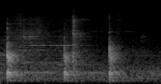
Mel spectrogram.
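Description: Kitchen knife chopping carrot into small dice on a wooden cutting board: three sharp chops of the blade through the carrot onto the wood, each a little under a second apart.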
